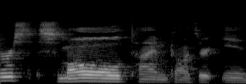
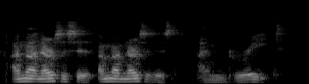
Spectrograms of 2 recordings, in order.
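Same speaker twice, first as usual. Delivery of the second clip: ordinary talk, nothing marked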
